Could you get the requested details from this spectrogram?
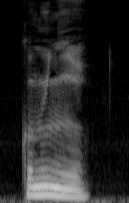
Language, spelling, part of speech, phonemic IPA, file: French, communier, verb, /kɔ.my.nje/, Fr-communier.ogg
- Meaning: 1. to receive communion 2. to administer communion 3. to communicate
